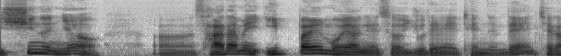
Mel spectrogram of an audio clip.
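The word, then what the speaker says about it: שׁ: 쉬는요, 한글에서 시나 쉬의 발음을 갖고 있고, 타오는 티귿의 발음을 갖고 있습니다. 자, 다시 한번 써보겠습니다. 신, 이게 신이고요. 그 다음에 요게 쉰이 되고, 마지막으로 이것이 타우입니다.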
